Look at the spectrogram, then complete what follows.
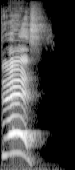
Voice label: MEX FEM, MEXICAN; ILIO; Vocal Planet VOL-5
